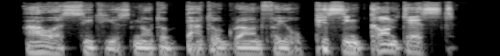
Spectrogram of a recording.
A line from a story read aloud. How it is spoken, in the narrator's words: the man snapped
